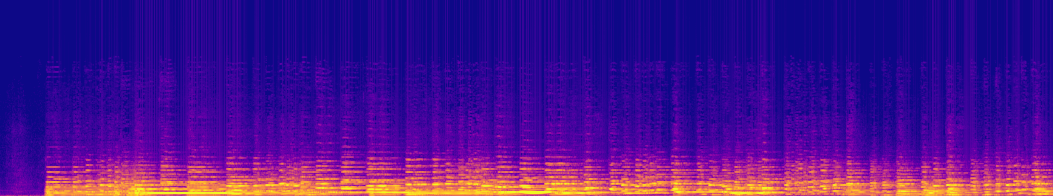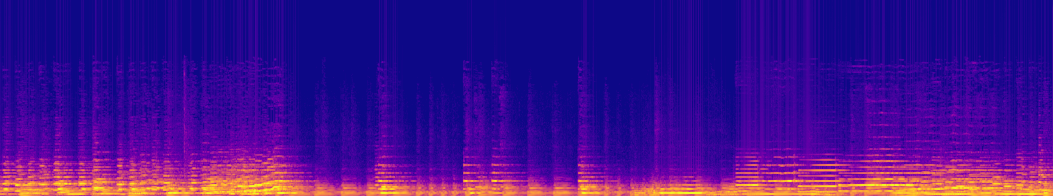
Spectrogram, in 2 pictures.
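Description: Live wind quintet of flute, oboe, clarinet, French horn and bassoon playing a brisk, dance-like classical piece. The full ensemble comes in about a second in. About two-thirds of the way through, a rising run leads into a thinner, quieter passage, and the texture fills out again near the end.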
